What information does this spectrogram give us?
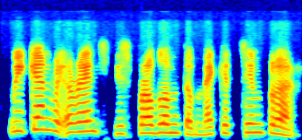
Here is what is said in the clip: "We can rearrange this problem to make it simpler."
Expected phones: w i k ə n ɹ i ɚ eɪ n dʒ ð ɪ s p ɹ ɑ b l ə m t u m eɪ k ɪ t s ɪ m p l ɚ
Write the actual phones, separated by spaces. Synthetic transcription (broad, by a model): w i k ə n ɹ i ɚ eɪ n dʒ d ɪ s p ɹ ɑ b l ə m t u m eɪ k ɪ t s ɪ m p l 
